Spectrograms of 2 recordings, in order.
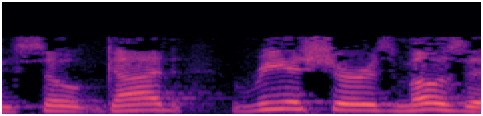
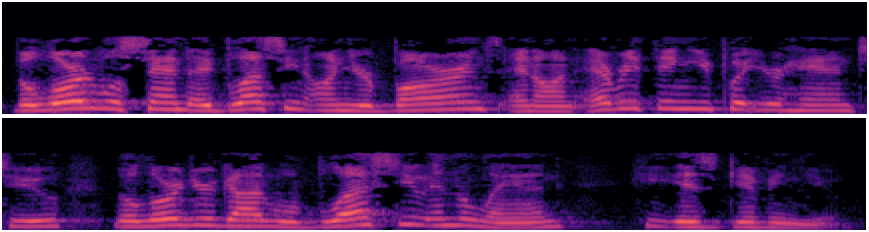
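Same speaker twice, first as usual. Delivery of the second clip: louder, declaiming Bible verse; scripture reading; 3 semitones higher, 5 dB louder than usual. Acted. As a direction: proclaim the verse to the congregation. Reads scripture aloud.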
